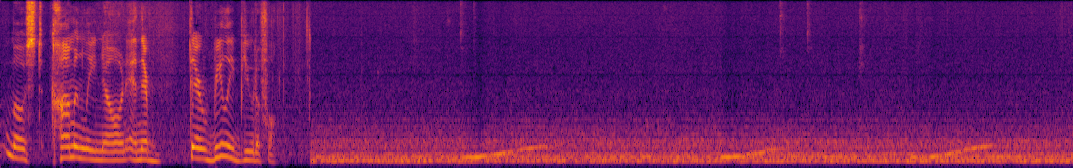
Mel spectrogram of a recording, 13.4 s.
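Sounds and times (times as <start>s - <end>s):
speech: 0.1s - 4.0s
humpback whale song: 4.5s - 13.4s.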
